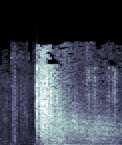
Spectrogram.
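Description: Gunfire in the Fortnite video game: a sudden loud burst of rapid shots after a quiet start, sustained and booming for about a second.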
